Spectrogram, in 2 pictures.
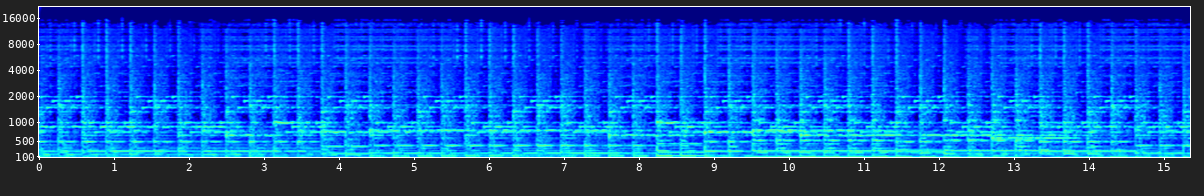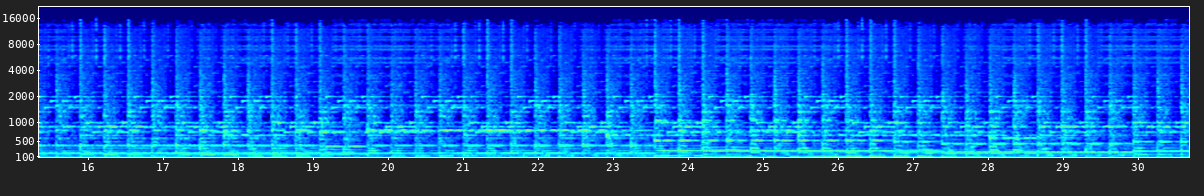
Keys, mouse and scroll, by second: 0.0-2.4 middle drag, 2.4 i, 2.9 i, 3.8-6.2 middle drag, 6.2-8.6 drag, 8.6-10.0 middle drag, 10.0-14.0 drag, 14.0-26.5 middle drag, 26.5 i, 27.2 i, 28.4-30.6 drag.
